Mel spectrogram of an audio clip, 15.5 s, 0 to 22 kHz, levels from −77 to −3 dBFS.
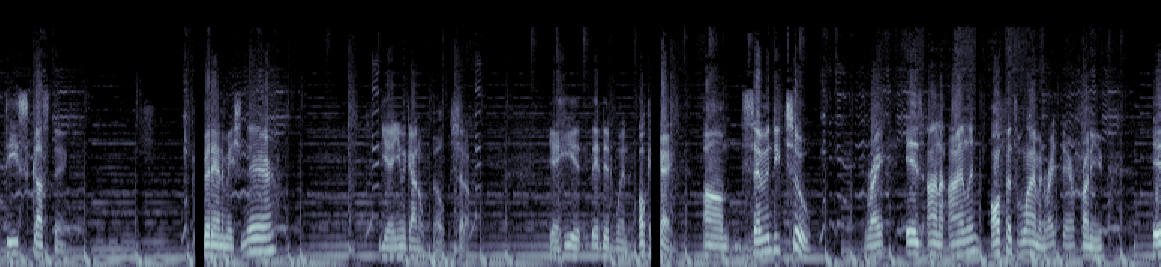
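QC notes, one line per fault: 2.58 s and 8.66 s: gap at a join of encoded pieces. Separately encoded segments were butted together without trimming, so one run's end padding and the next run's start delay both survive at each seam. The result is a hole of about 141 ms and 139 ms of silence cut into continuous sound, with edges smeared by the codec, after which the sound resumes exactly where it broke off.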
